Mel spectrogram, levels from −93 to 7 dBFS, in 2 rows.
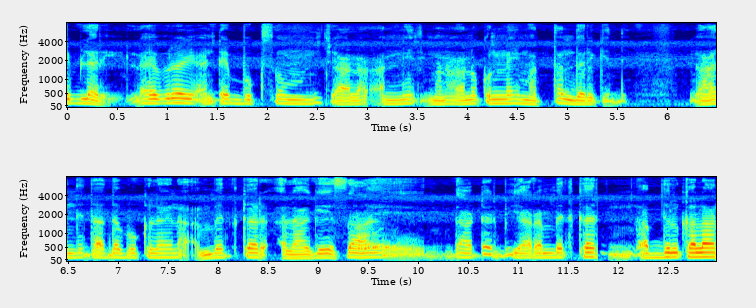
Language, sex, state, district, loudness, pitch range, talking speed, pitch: Telugu, male, Telangana, Nalgonda, -24 LUFS, 130-150 Hz, 100 wpm, 145 Hz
